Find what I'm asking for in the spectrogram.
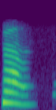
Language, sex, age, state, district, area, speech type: Kannada, female, 18-30, Karnataka, Gadag, rural, conversation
